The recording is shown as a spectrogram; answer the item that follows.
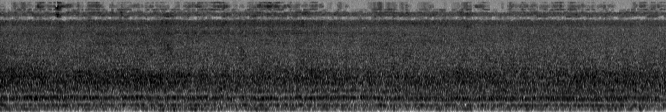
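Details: Honey bees in a hive being re-queened after a hive split, as a new queen is released from her cage: a steady, dense droning hum, unbroken and even in loudness throughout, with no other clear sounds.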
